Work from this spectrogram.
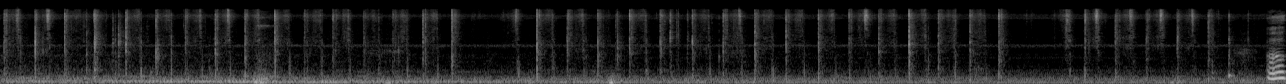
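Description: Tarot cards being shuffled during a reading: a dense run of quick riffling clicks and soft flutters, close and steady for the whole stretch, with faint talk underneath and a sharper clatter at the end.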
